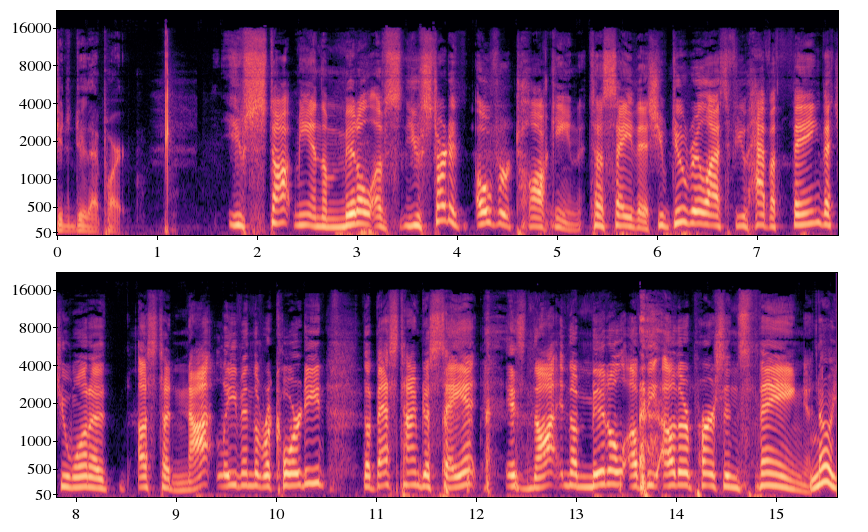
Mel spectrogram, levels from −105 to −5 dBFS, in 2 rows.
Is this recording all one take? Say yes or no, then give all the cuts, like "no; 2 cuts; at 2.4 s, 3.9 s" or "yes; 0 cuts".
yes; 0 cuts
